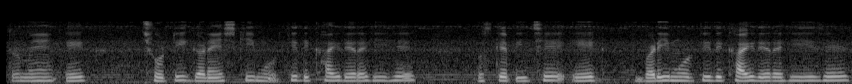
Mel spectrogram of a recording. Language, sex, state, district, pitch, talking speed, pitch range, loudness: Hindi, male, Goa, North and South Goa, 170 Hz, 125 wpm, 155-180 Hz, -29 LUFS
